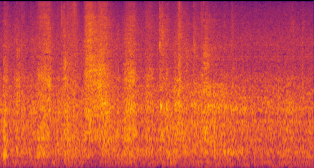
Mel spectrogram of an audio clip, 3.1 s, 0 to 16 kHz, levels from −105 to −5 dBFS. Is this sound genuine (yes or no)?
yes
